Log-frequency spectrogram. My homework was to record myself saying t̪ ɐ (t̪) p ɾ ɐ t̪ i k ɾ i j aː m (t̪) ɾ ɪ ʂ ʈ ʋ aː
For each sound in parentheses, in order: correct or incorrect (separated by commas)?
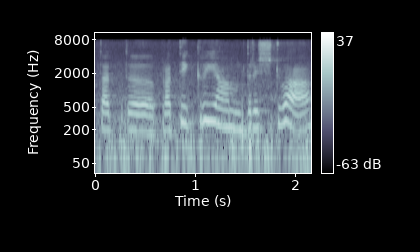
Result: correct, incorrect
